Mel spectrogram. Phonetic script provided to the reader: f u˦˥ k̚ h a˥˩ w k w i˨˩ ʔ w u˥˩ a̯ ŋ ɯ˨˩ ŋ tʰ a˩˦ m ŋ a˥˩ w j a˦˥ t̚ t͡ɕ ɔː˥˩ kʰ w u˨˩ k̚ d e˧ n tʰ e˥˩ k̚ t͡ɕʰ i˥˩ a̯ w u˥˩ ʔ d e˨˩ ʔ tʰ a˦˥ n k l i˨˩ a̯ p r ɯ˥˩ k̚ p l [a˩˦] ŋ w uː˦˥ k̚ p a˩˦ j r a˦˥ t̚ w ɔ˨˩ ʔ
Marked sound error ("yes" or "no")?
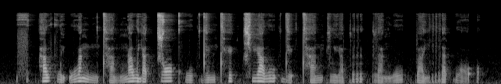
no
